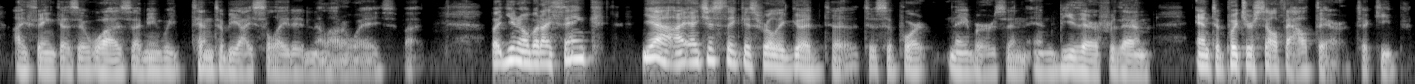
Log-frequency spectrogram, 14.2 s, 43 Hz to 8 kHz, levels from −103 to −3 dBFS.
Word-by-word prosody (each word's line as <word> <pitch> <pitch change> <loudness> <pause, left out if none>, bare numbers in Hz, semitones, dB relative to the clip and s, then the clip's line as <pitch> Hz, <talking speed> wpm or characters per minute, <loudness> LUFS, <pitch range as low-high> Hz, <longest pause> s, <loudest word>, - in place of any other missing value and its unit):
I 105 -2 -4
think, 100 -1 -4
as 100 -3 -5
it 105 0 -3
was. 100 -2 -1
I 100 - -4
mean, 105 0 -4
we 105 +2 -8
tend 110 -1 -4
to 115 - -5
be 100 -1 -4
isolated 95 0 -6
in 95 0 -9
a 95 - -10
lot 95 - -10
of - - -11
ways, 100 +4 -14
but - - -17 0.7
But, 165 - +3
you 195 - +9
know, 165 -3 +7
but 155 0 +5
I 155 -1 +4
think 205 +7 +2 0.4
Yeah, 225 0 +8
I 160 +3 +3
I - - +4
just 190 +2 +2
think 165 -4 0
it's 145 0 -1
really 120 -4 +4
good 115 -3 -1
to 130 +3 -8
to - - -7
support 105 -2 -4 0.2
neighbors 95 -4 -5
and - - -7
and 100 -1 -7
be 115 +1 0
there 95 -4 +2
for 100 - -7
them, 90 -3 -2 0.4
and 130 -2 +5
to 115 - +1
put 135 +2 +5
yourself 135 -3 0
out 105 0 -3
there - - -8
to - - -9
keep, - - -9
110 Hz, 210 wpm, -23 LUFS, 100-140 Hz, 0.7 s, you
